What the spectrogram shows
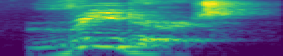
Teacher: Readers is stressed on the first syllable.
